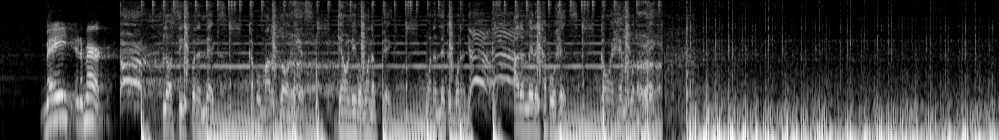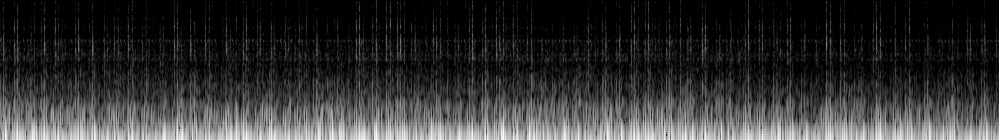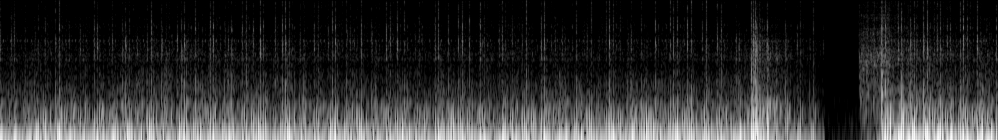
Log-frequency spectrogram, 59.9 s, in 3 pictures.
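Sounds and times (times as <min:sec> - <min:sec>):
motorcycle engine running: 0:02.8 - 0:56.6, 0:57.2 - 0:59.9.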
